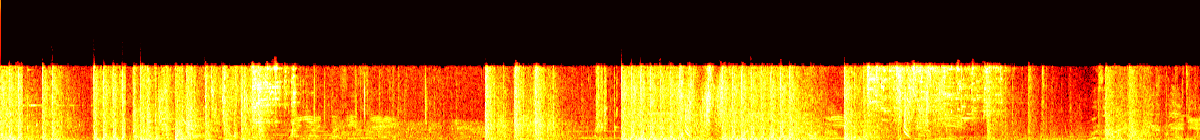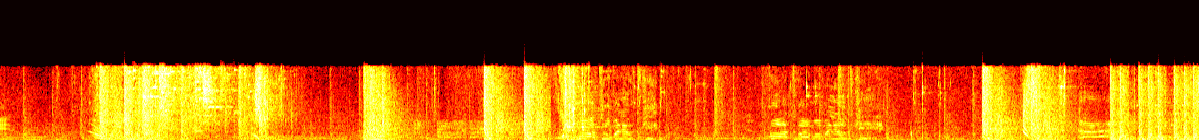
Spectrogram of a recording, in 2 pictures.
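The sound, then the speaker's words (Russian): Heavy gunfire erupts during a bank robbery, with many loud bursts of automatic fire and rapid single shots crackling almost nonstop, rising and falling in dense volleys. “Подтверждено ограбление банка на Кеннел-стрит. Слышны выстрелы.”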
